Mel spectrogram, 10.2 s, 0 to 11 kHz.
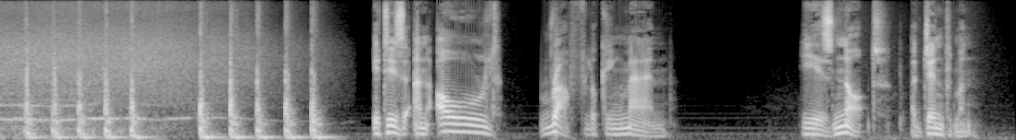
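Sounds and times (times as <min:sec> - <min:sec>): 
firm knocks on a door: 0:00.2 - 0:03.5
speech: 0:03.8 - 0:06.8, 0:08.0 - 0:09.8.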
